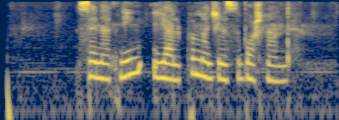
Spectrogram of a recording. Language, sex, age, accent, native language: Uzbek, female, 19-29, Farg'ona, Uzbek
